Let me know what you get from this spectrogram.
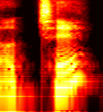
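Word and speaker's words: ح: এই ফোঁটাটাকে বাদ দিয়ে দিলে যেটা থাকে সেটা হচ্ছে হা। এটা হচ্ছে হা, নরমালি হা অনেকটা বাংলা হয়কার হায়ের মতো। আর এই যে হাটা আছে এটা উচ্চারণ করতে হয়, আমরা যে খাবার খাই,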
